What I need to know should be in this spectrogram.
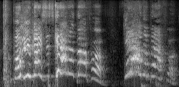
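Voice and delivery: high, fast yelled order; angry shouting. Real, not acted. Ordering kids out of bathroom.

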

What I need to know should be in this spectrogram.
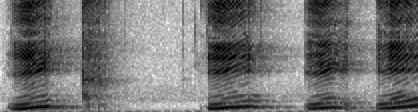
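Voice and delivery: "Ick" as a high eek, then "i" as high ee sounds; mock the mistake with high, tense ee on "Ick, i, i, i"; high-pitched repeated ee for "i"; wrong tense vowel. Shown as a demonstration. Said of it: "es un sonido corto y relajado".

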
